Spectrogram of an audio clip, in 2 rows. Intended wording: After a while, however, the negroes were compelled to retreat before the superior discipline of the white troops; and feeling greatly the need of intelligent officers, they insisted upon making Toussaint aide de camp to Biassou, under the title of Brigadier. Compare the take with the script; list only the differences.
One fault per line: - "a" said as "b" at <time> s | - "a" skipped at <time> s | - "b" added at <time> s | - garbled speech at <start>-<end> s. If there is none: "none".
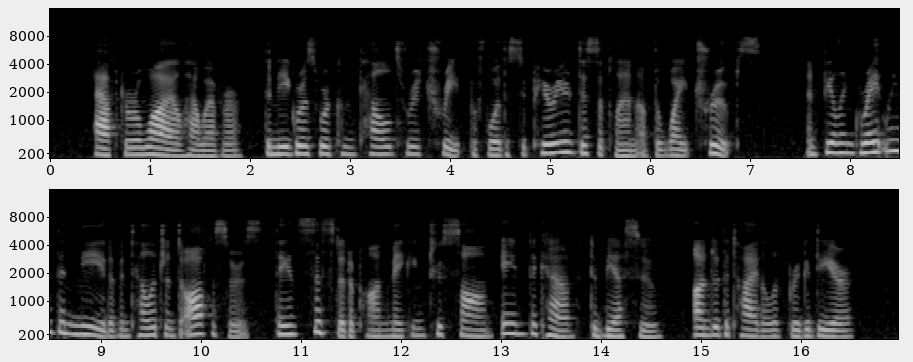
none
